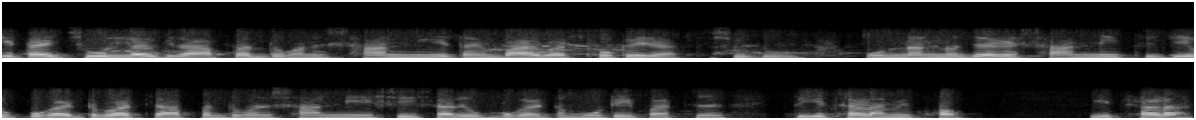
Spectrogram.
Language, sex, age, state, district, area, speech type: Bengali, male, 18-30, West Bengal, South 24 Parganas, rural, conversation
